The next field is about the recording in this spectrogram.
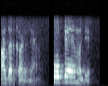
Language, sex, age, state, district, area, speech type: Malayalam, male, 18-30, Kerala, Malappuram, rural, conversation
